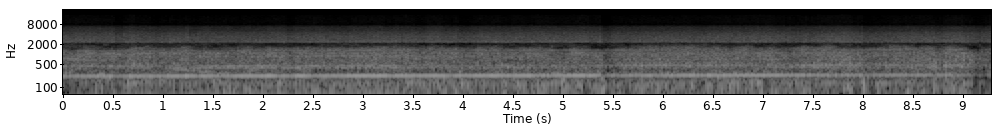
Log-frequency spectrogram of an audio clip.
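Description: Seibu 2000 series electric train (set 2055F) running, heard as a loud, steady hum from the traction motors and gearing over a constant rumble of wheels on rail.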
